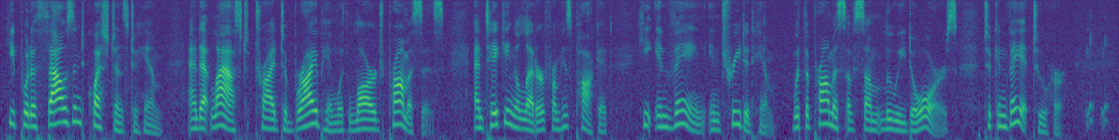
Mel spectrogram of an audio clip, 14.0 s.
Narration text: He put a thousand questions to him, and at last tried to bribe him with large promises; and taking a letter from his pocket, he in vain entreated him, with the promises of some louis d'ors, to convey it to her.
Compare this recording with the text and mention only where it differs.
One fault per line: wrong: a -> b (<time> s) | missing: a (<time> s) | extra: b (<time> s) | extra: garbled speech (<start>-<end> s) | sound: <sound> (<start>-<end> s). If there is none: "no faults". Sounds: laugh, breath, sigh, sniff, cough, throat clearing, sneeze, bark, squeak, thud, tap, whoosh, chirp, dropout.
wrong: promises -> promise (10.1 s)
sound: laugh (13.6-13.9 s)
